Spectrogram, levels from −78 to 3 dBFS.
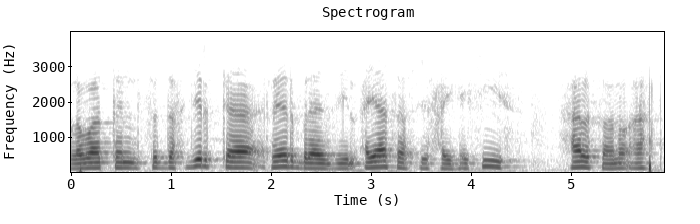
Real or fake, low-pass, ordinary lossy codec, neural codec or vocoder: real; 3.6 kHz; none; none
